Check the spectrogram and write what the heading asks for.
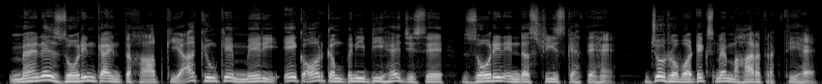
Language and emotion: Urdu, neutral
